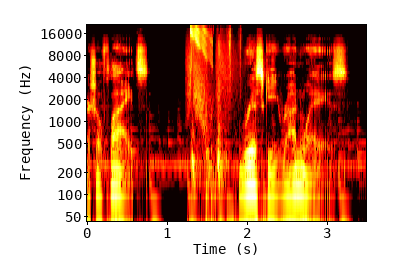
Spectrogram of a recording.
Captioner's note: graphics whooshing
